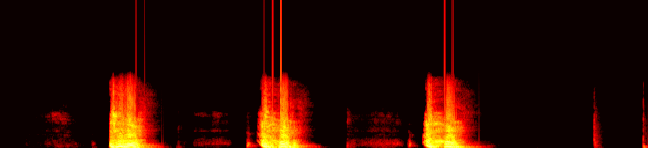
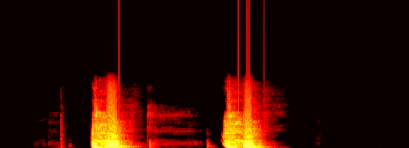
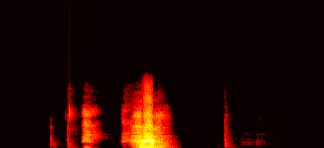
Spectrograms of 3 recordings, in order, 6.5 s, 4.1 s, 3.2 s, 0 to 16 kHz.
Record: three_cough_length: 6.5 s
three_cough_amplitude: 28291
three_cough_signal_mean_std_ratio: 0.34
cough_length: 4.1 s
cough_amplitude: 32767
cough_signal_mean_std_ratio: 0.33
exhalation_length: 3.2 s
exhalation_amplitude: 30496
exhalation_signal_mean_std_ratio: 0.22
survey_phase: beta (2021-08-13 to 2022-03-07)
age: 65+
gender: Male
wearing_mask: 'No'
symptom_none: true
smoker_status: Never smoked
respiratory_condition_asthma: false
respiratory_condition_other: false
recruitment_source: REACT
submission_delay: 1 day
covid_test_result: Negative
covid_test_method: RT-qPCR
influenza_a_test_result: Negative
influenza_b_test_result: Negative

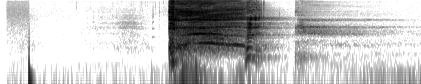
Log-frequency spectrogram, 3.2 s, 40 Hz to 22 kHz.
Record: cough_length: 3.2 s
cough_amplitude: 10310
cough_signal_mean_std_ratio: 0.39
survey_phase: beta (2021-08-13 to 2022-03-07)
age: 65+
gender: Male
wearing_mask: 'No'
symptom_cough_any: true
symptom_shortness_of_breath: true
symptom_fatigue: true
symptom_headache: true
symptom_change_to_sense_of_smell_or_taste: true
symptom_loss_of_taste: true
symptom_onset: 5 days
smoker_status: Ex-smoker
respiratory_condition_asthma: false
respiratory_condition_other: false
recruitment_source: Test and Trace
submission_delay: 2 days
covid_test_result: Positive
covid_test_method: ePCR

